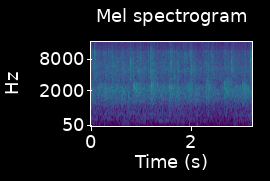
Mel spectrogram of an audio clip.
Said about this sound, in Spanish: Dele fuerte el aplauso.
